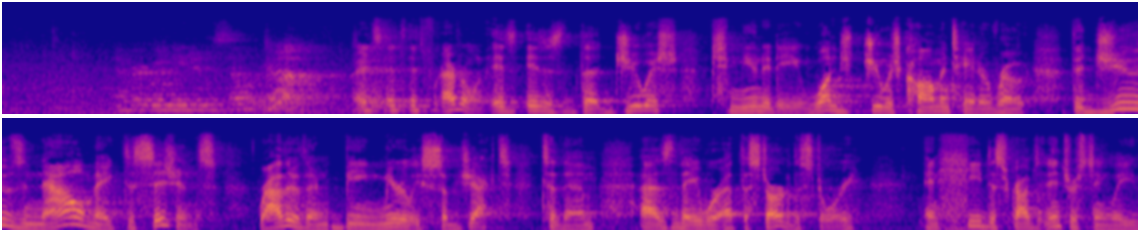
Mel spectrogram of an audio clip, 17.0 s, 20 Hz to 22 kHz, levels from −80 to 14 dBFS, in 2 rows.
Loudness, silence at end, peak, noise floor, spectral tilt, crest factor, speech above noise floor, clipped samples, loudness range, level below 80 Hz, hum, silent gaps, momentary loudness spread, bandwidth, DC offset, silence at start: -27 LUFS; 0 s; -6 dBFS; -50 dBFS; -3 dB/octave; 22 dB; 23 dB; under 0.1%; 6 LU; -68 dBFS; none; none; 13 LU; 12.5 kHz; under 0.1%; 0 s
